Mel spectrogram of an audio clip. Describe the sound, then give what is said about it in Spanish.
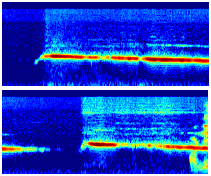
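A police patrol car siren wail imitated by whistling: two long, steady tones that slowly fall in pitch, separated by a brief pause, loud with no one talking. “Los tres maleantes apresuran su carrera cuando escuchan el ulular de una patrulla.”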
